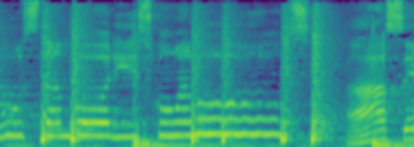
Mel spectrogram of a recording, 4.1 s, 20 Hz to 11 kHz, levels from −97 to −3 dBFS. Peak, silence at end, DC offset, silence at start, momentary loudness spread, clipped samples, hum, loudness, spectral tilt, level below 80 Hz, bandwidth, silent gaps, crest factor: -4 dBFS; 0 s; under 0.1%; 0 s; 4 LU; under 0.1%; none; -19 LUFS; -4 dB/octave; -34 dBFS; 11 kHz; none; 16 dB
